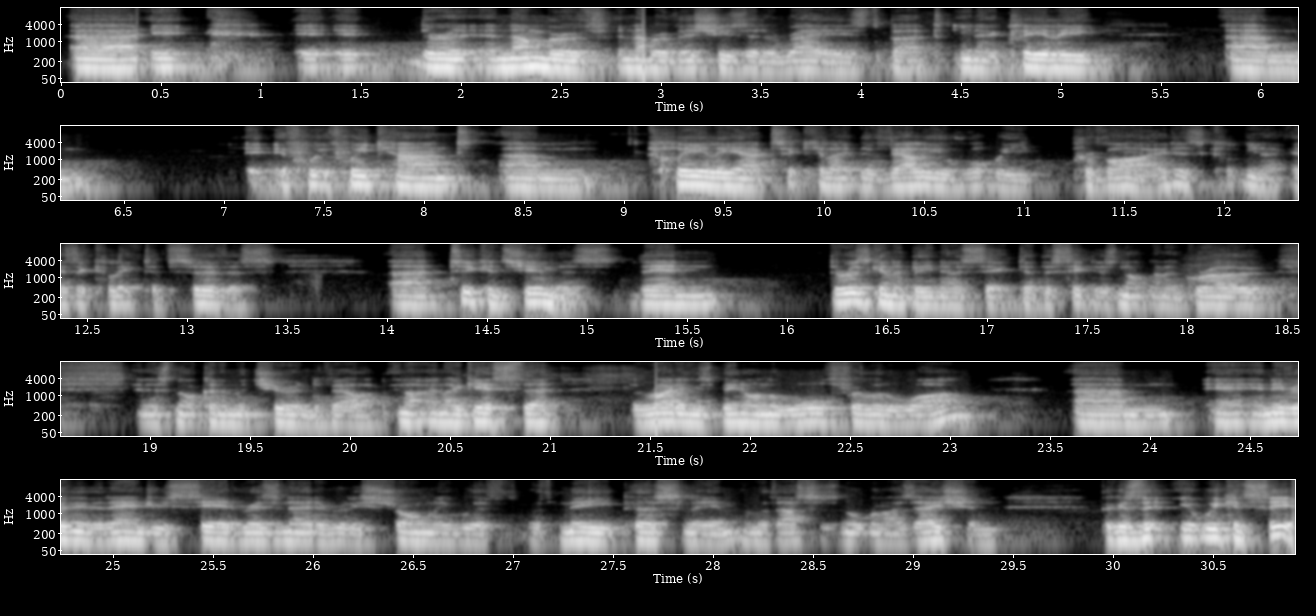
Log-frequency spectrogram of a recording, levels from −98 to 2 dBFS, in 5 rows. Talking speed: 210 wpm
